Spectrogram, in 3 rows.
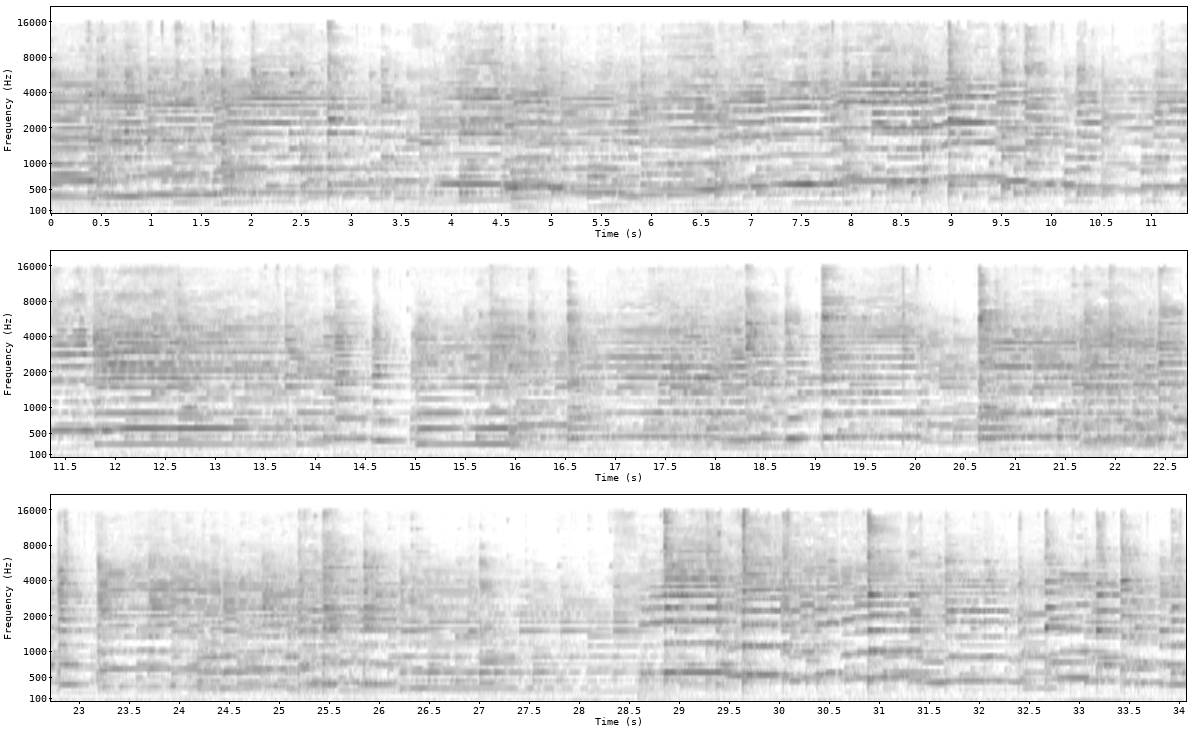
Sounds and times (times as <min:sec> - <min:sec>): Bowed string instrument: 0:00.0 - 0:34.0.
